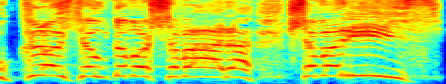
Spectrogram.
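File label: order cover shed, battlechatter, Russian; localized english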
